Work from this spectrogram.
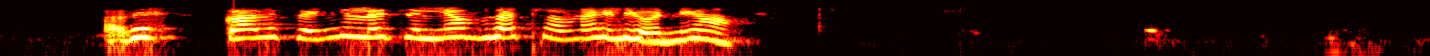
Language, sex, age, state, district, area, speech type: Dogri, female, 18-30, Jammu and Kashmir, Udhampur, rural, conversation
